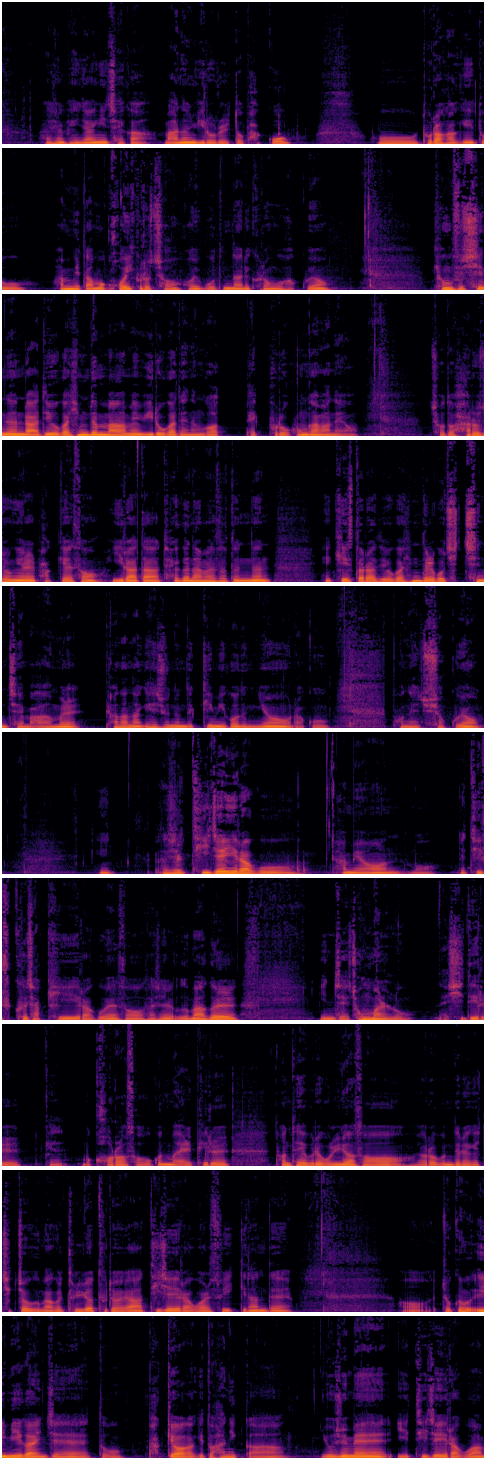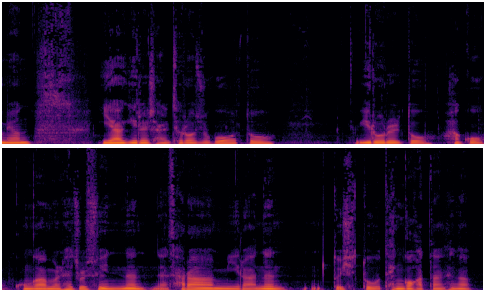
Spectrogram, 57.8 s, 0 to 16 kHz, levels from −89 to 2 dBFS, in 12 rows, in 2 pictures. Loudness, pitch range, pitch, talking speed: -33 LUFS, 95-125 Hz, 110 Hz, 280 characters per minute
